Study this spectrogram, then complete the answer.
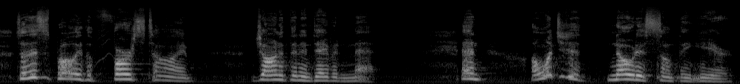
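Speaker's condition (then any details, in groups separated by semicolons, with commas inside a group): No condition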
